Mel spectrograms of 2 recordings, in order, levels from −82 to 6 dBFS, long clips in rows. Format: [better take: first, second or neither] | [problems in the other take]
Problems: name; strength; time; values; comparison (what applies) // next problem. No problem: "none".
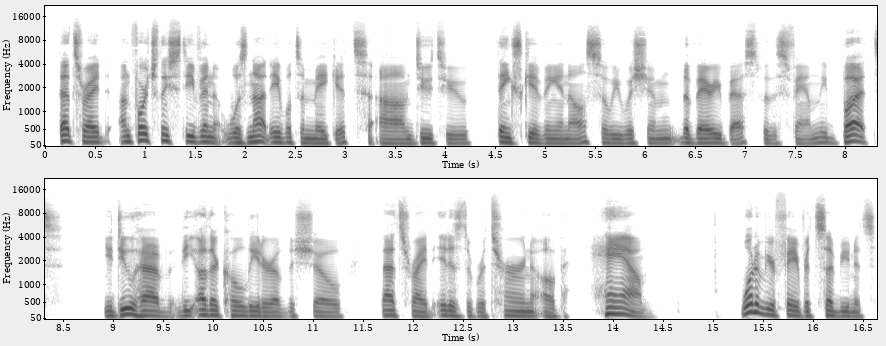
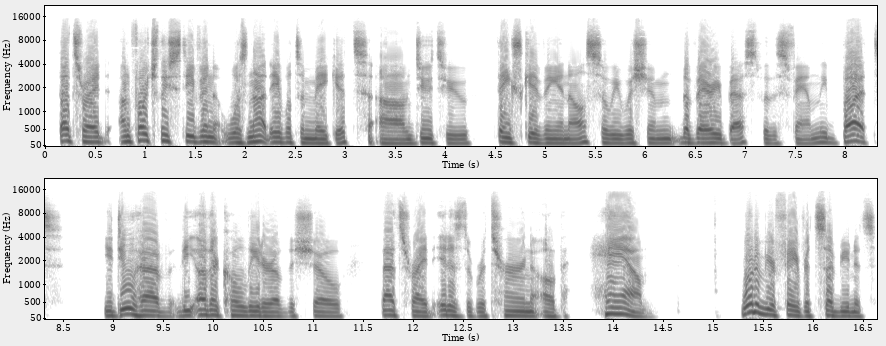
first | distortion; heavy; 10% of the sound clipped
